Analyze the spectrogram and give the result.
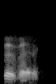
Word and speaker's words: Spivak: It's Spivak. We don't accent we don't accent either syllable.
